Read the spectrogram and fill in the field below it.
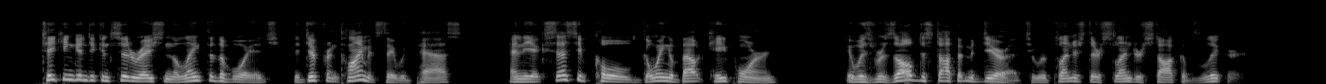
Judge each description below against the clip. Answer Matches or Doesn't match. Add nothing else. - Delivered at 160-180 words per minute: Matches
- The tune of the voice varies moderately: Doesn't match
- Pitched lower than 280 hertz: Matches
